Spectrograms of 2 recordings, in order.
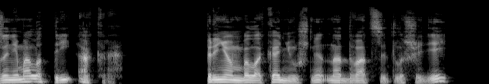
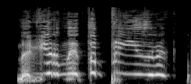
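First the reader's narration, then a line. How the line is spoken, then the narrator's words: Exclamation. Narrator (Russian): воскликнула Кристина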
